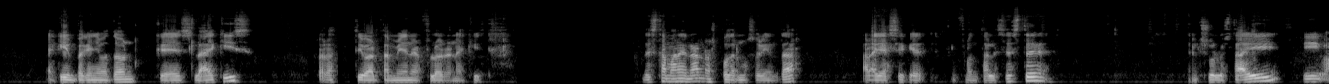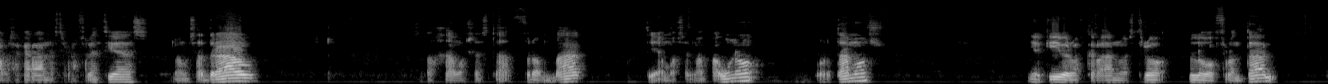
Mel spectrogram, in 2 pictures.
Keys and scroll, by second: 4.7 shift+super+x, 5.7 shift+super+d, 5.9 shift+super+d, 6.1 shift+super+x.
